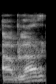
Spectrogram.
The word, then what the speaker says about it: hablar: Hablar is a great verb to practice. First, let's say it together slowly. Hablar. The H is silent, so it sounds like hablar, not hablar.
